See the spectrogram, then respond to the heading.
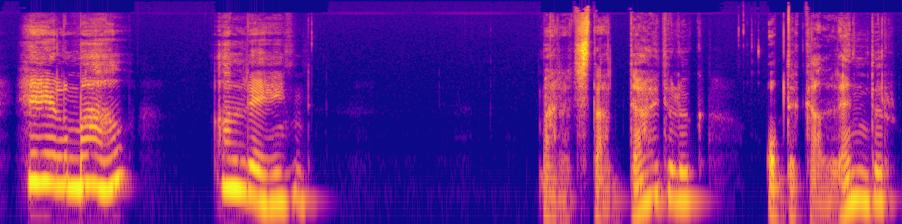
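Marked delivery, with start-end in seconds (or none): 0.1-2.5 high, loud, drawn wail; mock-sad wail; lonely wail. Lonely girl laments.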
